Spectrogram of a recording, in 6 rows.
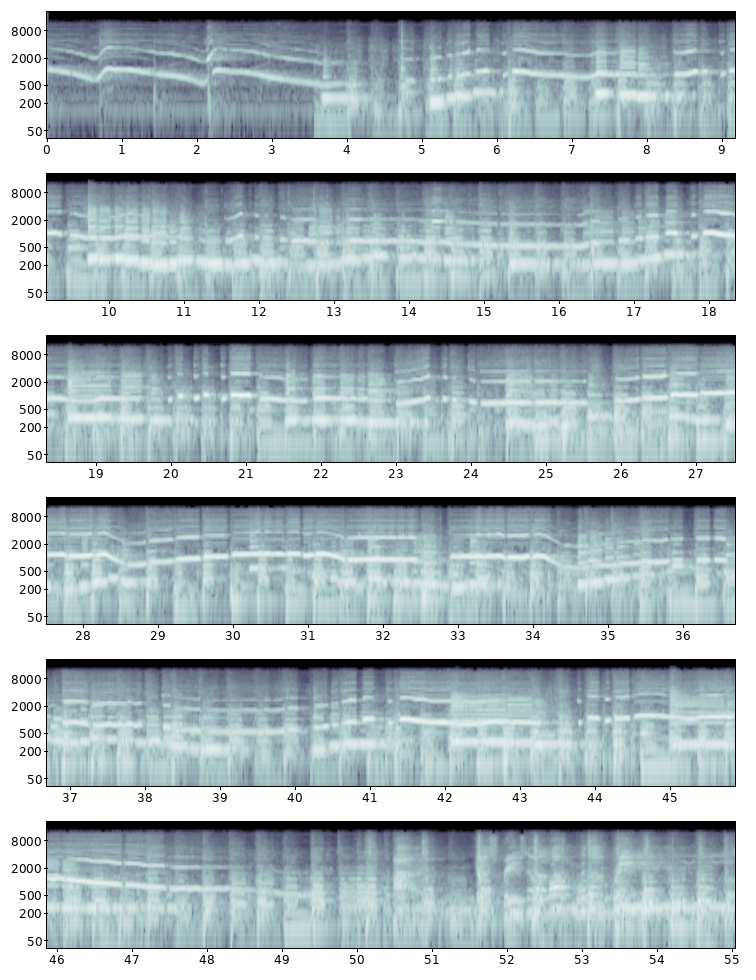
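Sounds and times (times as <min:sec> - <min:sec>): slide whistle melody: 0:00.0 - 0:49.9, 0:51.6 - 0:55.0
string bass: 0:03.7 - 0:55.0
strummed acoustic guitar: 0:07.9 - 0:55.0.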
